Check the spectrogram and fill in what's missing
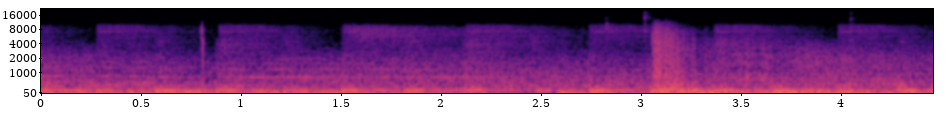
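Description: Rapid cannon and artillery fire from an AC-130 gunship in the video game Ravenfield, a steady sustained barrage with a louder burst near the end, no talking.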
